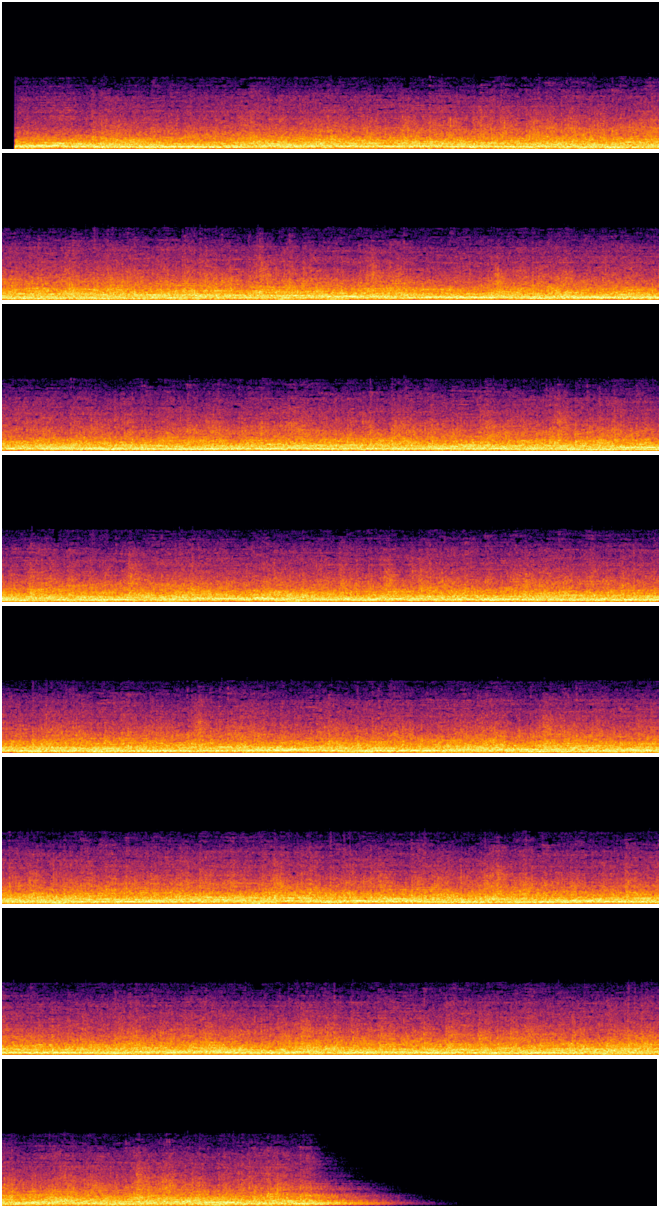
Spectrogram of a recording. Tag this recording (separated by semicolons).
bizarre; creepy; loud; strange; wtf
